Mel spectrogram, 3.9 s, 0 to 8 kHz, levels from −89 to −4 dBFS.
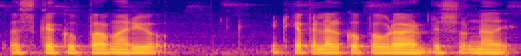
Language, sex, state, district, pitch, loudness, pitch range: Telugu, male, Telangana, Mahabubabad, 125 Hz, -16 LUFS, 125-135 Hz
